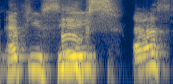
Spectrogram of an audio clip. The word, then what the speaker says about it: Fuchs: Were they pronouncing it Fuchs? F-U-C-H-S or Fuchs?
